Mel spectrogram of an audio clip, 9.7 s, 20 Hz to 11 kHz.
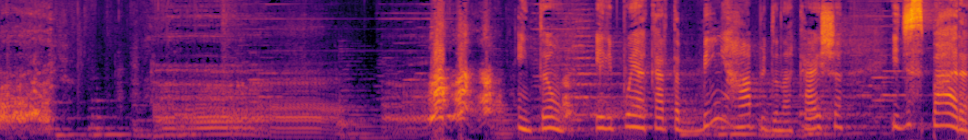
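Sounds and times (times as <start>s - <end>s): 
dog growling low: 1.4s - 5.0s
dog barking sharply: 4.2s - 5.9s
speech: 5.2s - 9.6s.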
